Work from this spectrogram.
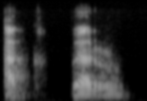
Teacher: Nah ini roknya dibaca sukun karena wakof dan dibaca pendek, wakofnya tidak ada tanda panjangnya.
